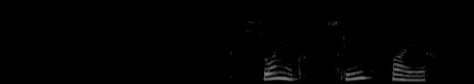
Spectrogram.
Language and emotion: Russian, neutral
